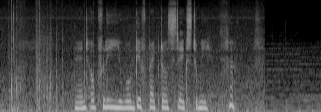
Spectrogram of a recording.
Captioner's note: laughs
